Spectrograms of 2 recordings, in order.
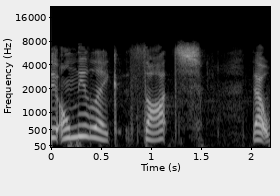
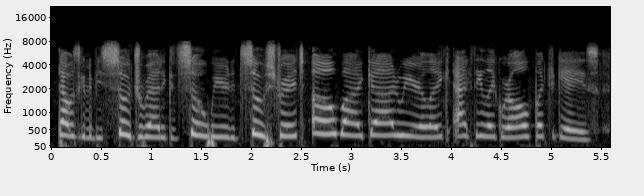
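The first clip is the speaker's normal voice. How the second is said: high, loud, gushing and fast; excited friends; 7 semitones higher, 5 dB louder, faster than usual. Retold or imitated. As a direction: ham up the friends' excited chatter. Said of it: "all my friends are like".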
